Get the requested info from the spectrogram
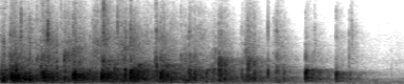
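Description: Applause: many hands clapping, loudest at the start and dying away about three and a half seconds in.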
